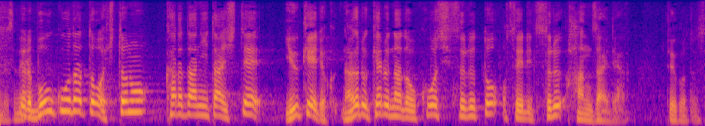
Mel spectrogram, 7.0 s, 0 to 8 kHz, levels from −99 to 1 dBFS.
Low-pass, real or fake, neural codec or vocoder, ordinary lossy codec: none; real; none; none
